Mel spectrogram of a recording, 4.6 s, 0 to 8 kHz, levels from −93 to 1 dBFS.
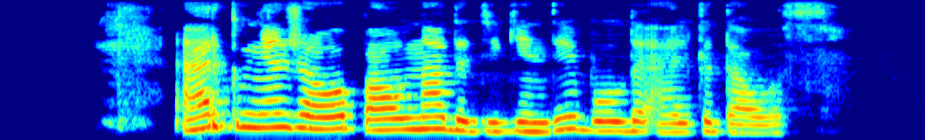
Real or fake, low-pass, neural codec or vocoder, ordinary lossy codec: real; none; none; none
